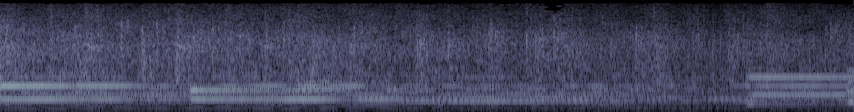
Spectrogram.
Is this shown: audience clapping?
yes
